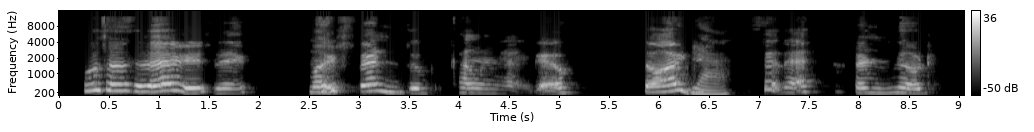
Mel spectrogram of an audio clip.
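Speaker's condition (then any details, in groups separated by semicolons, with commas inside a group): Cerebral palsy; speech impediment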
